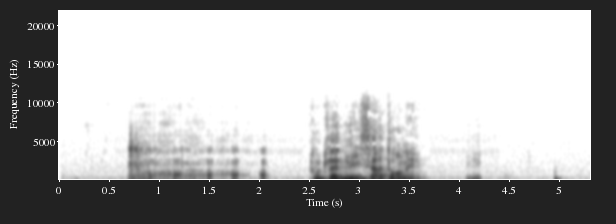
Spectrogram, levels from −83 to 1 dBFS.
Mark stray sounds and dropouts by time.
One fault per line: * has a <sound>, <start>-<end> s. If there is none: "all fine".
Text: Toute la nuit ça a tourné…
* has a laugh, 0.7-2.1 s
* has a laugh, 4.1-4.2 s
